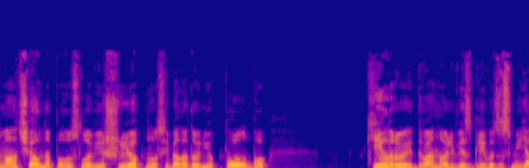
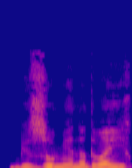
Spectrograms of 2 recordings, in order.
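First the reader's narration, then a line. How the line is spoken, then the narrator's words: Whispered. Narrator (Russian): прошептал Джей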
